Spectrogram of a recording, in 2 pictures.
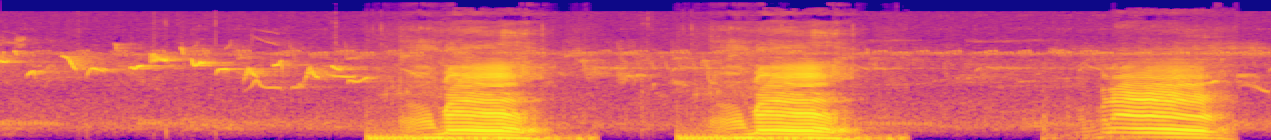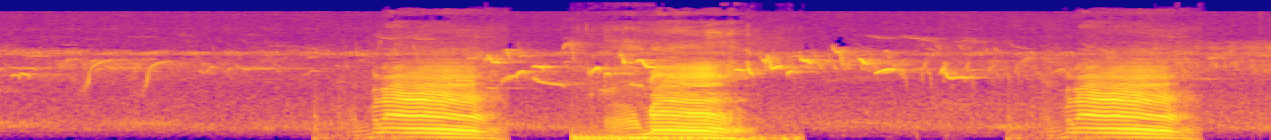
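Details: Cows in the morning returning from the field to the pen, lowing six times with long, drawn-out moos about every two seconds. Birds chirp steadily in the background.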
